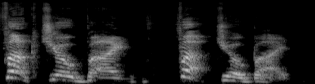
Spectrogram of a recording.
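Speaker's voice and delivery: high, swooping, drawn-out taunting yell. Recounting a man in a pickup truck screaming at him at a stoplight, retelling a scream. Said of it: "somebody screams out to me".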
